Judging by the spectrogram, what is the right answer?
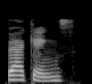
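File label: "backings", British English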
